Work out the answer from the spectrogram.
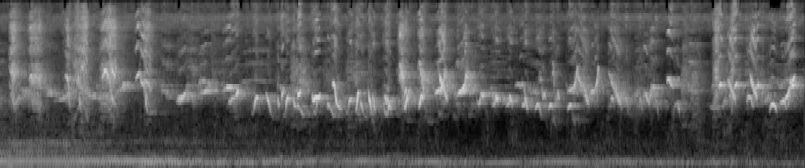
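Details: Green leafbird (cucak ijo) in fast, energetic song, used as a master recording for other songbirds; dense, jumbled chatter of quick twittering notes and sliding whistles, faint low hum in the background.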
